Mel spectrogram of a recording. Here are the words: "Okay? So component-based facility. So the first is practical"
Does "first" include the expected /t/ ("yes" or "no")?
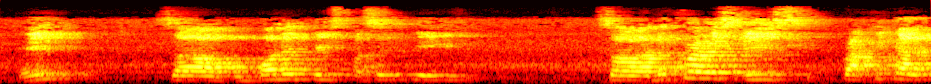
no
